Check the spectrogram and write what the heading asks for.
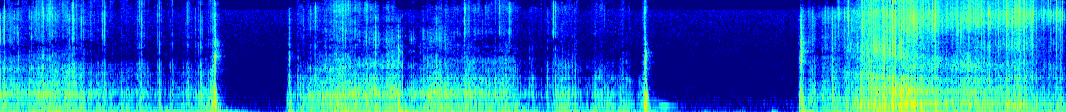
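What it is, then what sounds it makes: Foam microphone cover being scraped. A metal-spiked derma roller is rolled over the black foam windscreen of a microphone, scratching and piercing the foam. It makes a close, dense, low-heavy scraping and crackling rustle in long strokes, broken by brief silent pauses with a few sharp clicks.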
